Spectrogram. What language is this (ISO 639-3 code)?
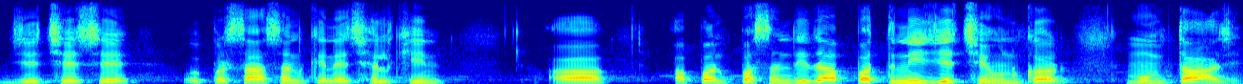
mai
